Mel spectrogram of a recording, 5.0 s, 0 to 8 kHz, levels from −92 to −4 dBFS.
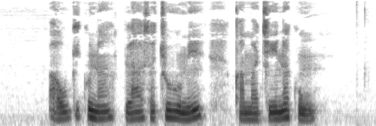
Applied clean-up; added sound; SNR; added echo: none; none; none; none.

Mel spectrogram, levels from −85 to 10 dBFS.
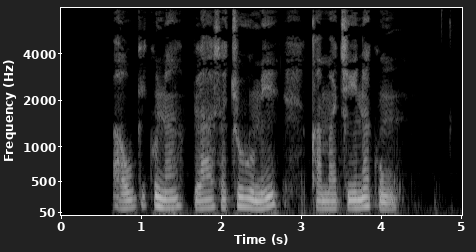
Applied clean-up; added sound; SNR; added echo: neural mask model DeepFilterNet 3.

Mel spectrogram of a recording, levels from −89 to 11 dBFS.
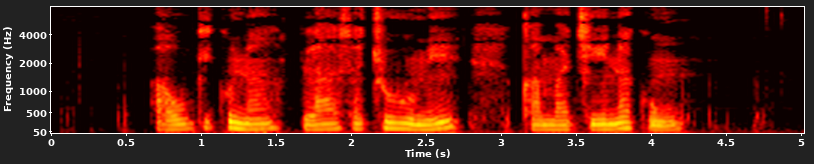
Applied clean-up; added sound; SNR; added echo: neural mask model RNNoise.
